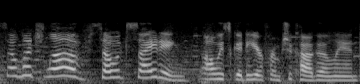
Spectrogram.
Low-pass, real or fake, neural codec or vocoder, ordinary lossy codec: 7.2 kHz; real; none; Opus, 32 kbps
